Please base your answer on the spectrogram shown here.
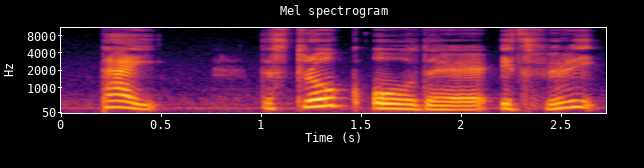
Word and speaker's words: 待: This kanji is the verb to wait, 待ちます to wait, but also we can pronounce in onyomi, tai.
